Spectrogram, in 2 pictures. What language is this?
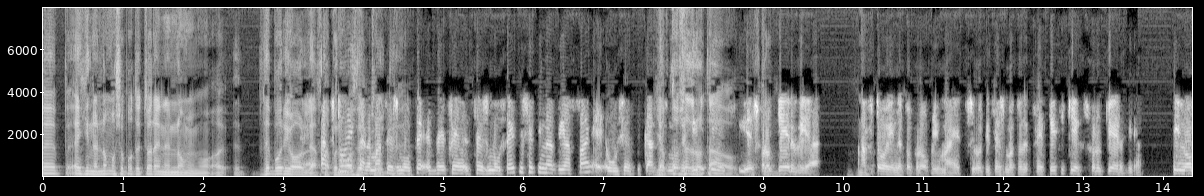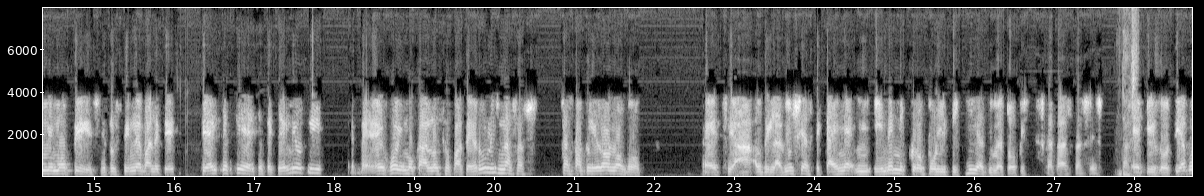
Greek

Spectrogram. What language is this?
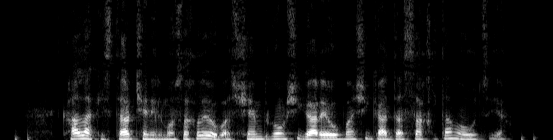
Georgian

